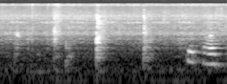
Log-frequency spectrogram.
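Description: A spatula scraping and turning chow mein noodles in a frying pan over a faint sizzle, with three short scrapes about half a second apart.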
